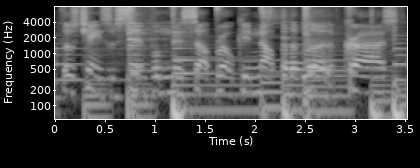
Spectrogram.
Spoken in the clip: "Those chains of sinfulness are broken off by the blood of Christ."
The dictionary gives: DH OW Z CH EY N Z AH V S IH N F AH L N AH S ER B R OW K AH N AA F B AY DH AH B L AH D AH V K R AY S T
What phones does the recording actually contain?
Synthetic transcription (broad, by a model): DH OW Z CH EY N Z AH V S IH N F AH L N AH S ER B R OW K AH N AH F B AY DH AH B L AH D AH V K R AY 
